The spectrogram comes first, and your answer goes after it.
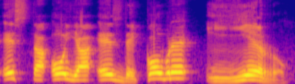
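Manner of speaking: very slow, word by word; slow reading. Shown as a demonstration. Teacher reading an example slowly to students. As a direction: read it slowly for learners. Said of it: "한 번 더".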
